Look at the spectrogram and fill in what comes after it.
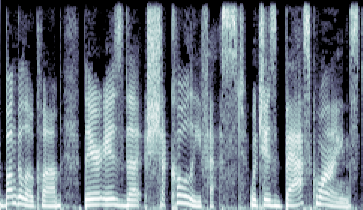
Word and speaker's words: Txakoli: Chacoli, which is spelled T-X-A-K-O-L-I, in case you're wondering and see it and try to figure that one out, is the Basque wine that has got a little bit of sparkle to it.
